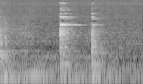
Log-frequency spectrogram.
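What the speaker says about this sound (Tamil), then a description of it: "மசாலா நல்லா ஃப்ரை ஆயிடுச்சு" Crab masala spices being fried and stirred in a pan: a soft background sizzle with two sharp metallic spoon scrapes against the pan, close by, with no talking.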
